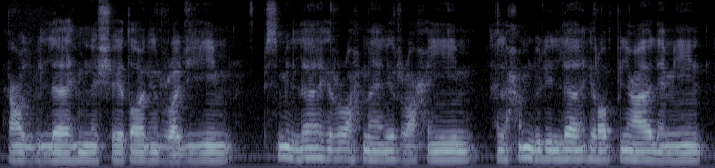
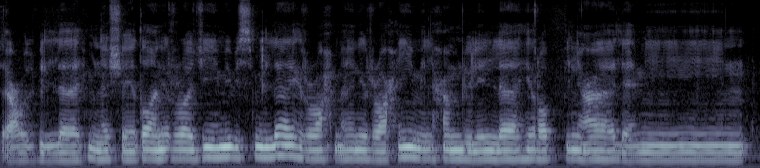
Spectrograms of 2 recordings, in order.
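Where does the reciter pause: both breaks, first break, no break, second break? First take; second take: both breaks; no break. First: There is a pause after each of the phrases. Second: All three phrases run together without any pause. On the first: "Sure başındaki vecihler kat'ul küldü. Her bir arada nefes aldık" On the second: "Dördüncü vecih vaslül kül, hepsinde geçiş yapıyoruz"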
